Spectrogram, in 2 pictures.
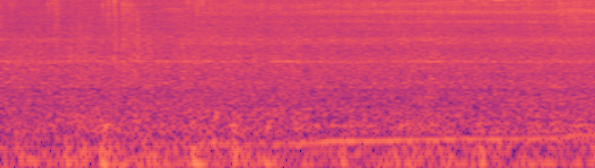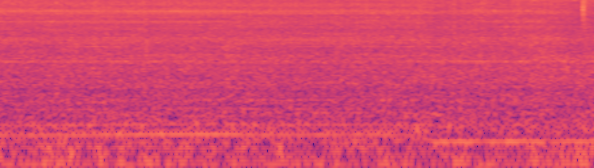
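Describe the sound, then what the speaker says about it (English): A snow plow truck passes by in morning traffic on a snowy road, heard as a steady low rumble that holds for the whole stretch among wind and other vehicle noise, with no talking. "Oh no, that's a plow."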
